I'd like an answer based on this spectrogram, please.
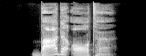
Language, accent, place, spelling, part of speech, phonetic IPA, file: German, Germany, Berlin, Badeorte, noun, [ˈbaːdəˌʔɔʁtə], De-Badeorte.ogg
- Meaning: nominative/accusative/genitive plural of Badeort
